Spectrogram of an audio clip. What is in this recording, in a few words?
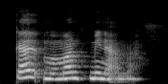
leave me alone, voro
